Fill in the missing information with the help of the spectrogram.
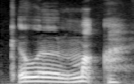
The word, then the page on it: k'iwilma': hupa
